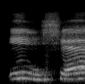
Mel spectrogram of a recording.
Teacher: Bila anda baca, anda berhenti, tolong jatuhkan hukum mat iwat dekat situ. Jangan baca insya', jangan matikan hamzah tu. Insya'a. Okey, berikan a tu hak bunyi 2 harakat.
